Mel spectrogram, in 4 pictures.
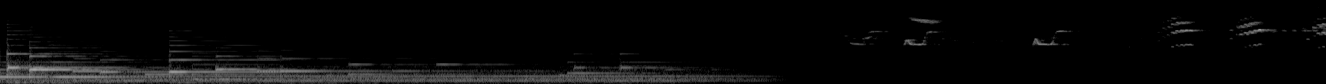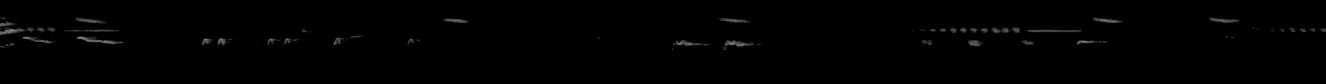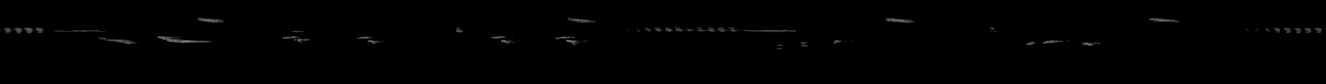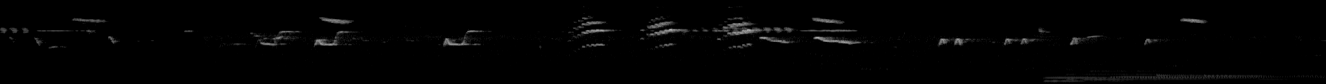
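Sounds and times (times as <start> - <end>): faint hiss: 8.8 - 23.4, 37.6 - 53.0
songbirds singing: 45.4 - 48.5.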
